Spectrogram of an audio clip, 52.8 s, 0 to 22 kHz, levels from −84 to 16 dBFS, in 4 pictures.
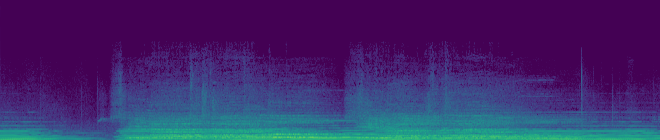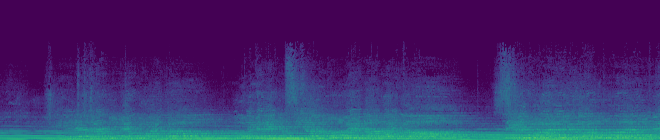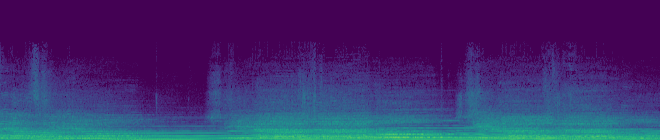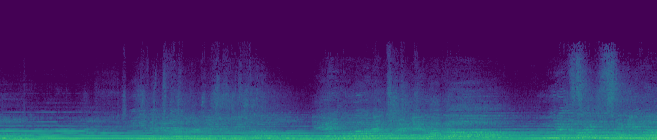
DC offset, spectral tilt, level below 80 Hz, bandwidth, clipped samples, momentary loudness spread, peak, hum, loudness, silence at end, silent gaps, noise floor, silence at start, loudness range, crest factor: under 0.1%; -7 dB/octave; -36 dBFS; 13 kHz; under 0.1%; 7 LU; -2 dBFS; none; -19 LUFS; 0 s; none; -45 dBFS; 0 s; 6 LU; 16 dB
